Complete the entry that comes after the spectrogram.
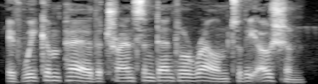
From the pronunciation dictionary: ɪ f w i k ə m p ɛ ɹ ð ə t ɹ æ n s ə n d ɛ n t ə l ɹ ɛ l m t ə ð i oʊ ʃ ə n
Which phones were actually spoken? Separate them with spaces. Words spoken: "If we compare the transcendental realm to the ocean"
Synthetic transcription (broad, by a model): ɪ f w i k ə m p ɛ ɹ ð ə t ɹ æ n s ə n d ɛ n t l ɹ ɛ l m t ə ð i oʊ ʃ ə n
